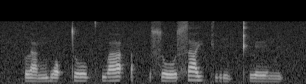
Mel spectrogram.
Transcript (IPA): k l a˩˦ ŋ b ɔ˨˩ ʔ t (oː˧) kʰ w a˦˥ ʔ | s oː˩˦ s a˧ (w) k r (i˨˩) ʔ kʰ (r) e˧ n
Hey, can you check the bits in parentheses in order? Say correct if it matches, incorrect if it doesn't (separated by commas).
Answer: correct, incorrect, correct, incorrect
